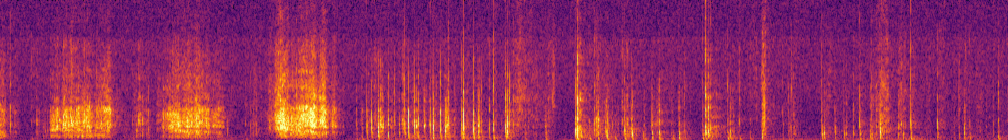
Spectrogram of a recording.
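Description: Fingernails scratching and tapping on a cardboard box: three short bursts of scratching in the first few seconds, then a run of light, irregular taps.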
